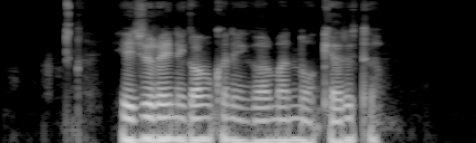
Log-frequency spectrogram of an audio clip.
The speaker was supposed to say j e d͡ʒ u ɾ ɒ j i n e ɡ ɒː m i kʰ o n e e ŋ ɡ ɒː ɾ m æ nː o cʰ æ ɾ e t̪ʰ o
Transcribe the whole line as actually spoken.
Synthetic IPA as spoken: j e d͡ʒ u ɾ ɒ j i n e ɡ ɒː m i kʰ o n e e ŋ ɡ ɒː ɾ m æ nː o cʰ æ ɾ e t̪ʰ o

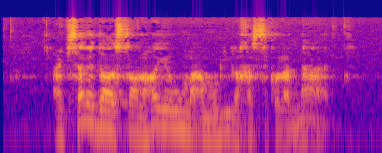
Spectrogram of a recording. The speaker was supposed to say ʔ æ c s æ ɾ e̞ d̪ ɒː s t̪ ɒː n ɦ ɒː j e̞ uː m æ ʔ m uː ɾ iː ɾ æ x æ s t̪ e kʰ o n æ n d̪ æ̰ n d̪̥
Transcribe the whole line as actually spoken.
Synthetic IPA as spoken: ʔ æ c s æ ɾ e̞ d̪ ɒː s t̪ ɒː n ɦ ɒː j e̞ uː m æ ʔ m uː l iː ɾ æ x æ s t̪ e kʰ o n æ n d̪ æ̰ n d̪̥

